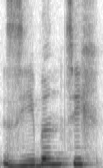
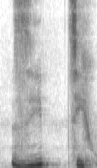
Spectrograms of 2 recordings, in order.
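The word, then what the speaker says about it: siebzig: او همدارنګه په اویاوو کې هم همداسې یوه خبره ده چې ان ورڅخه لرې کوو، یوازې زیب تلفظ کوو، یعنی زیبنتیغ نه وایو، زیبتیغ وایو.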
